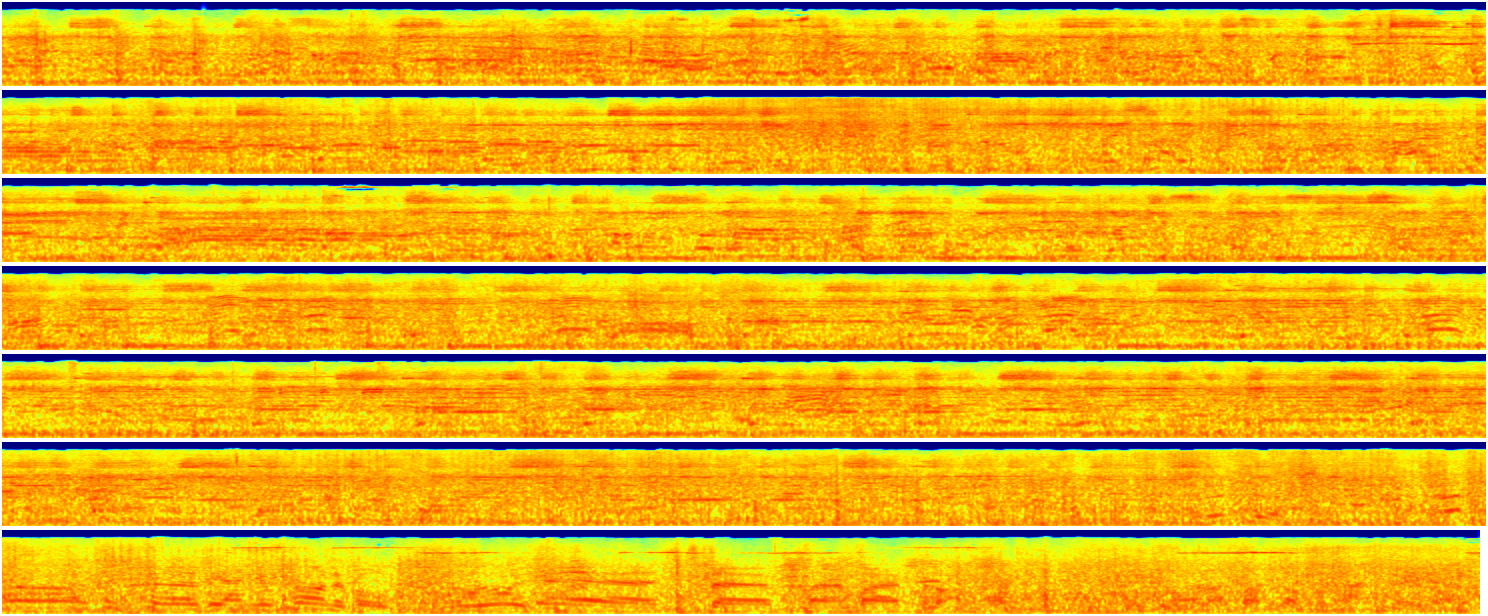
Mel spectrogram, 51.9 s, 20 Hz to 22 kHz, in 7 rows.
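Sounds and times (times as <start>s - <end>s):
crowd voices: 0.0s - 51.9s
motorbikes passing: 0.0s - 51.9s
music: 0.0s - 51.9s
vehicle engines running: 0.0s - 51.9s
vehicle engine running: 7.7s - 16.7s.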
